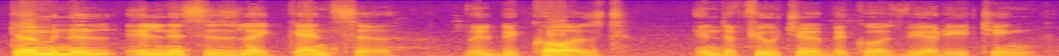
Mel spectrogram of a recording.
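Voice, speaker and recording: A man's voice: low-pitched, normal speed, a little mellow. A man explaining firmly and plainly in an interview. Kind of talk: explanatory talk.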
